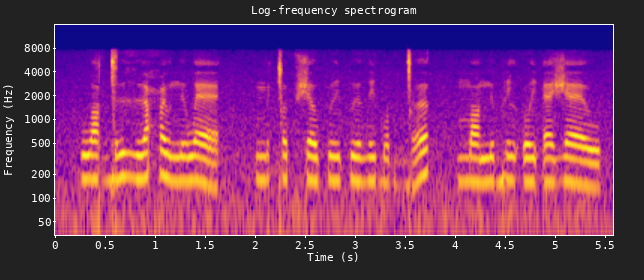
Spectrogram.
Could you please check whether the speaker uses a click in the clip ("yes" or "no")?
yes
